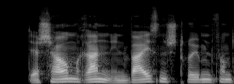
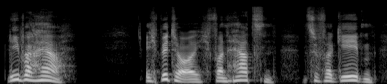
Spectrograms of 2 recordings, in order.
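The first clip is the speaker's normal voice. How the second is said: raised, earnest confession; earnest plea; 5 semitones higher, 6 dB louder than usual. A narrator's reading. Priest begs the knight to forgive him, earnest raised plea. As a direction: plead from the heart, settling toward the end.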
